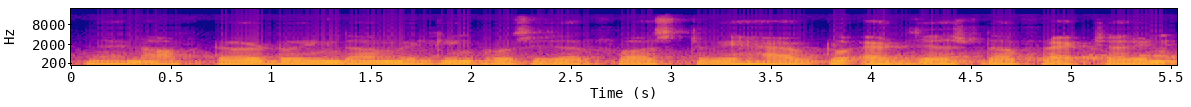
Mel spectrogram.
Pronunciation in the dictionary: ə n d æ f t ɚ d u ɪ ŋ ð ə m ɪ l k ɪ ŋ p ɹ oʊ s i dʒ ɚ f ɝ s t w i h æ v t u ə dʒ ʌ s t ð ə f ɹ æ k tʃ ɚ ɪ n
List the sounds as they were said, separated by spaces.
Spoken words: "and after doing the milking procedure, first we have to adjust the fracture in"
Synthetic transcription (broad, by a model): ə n d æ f t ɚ d u ɪ ŋ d ə m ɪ l k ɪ ŋ p ɹ oʊ s i dʒ ɚ f ɝ s t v i h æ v t u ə dʒ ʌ s t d ə f ɹ æ k tʃ ɚ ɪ n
